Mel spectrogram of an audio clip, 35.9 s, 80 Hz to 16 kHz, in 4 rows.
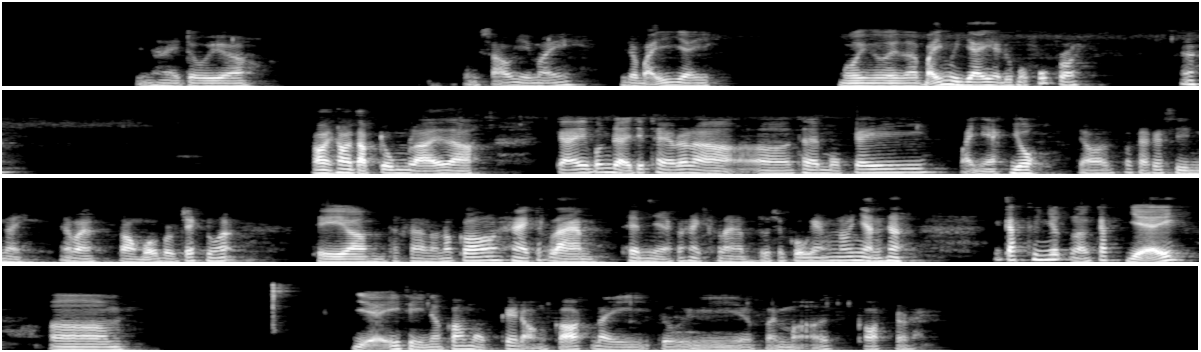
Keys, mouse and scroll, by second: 2.1 click, 8.5 click, 9.8 click, 12.2 click, 15.2 click, 29.9 click, 31.6 middle click, 32.9 click, 33.2 double click.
